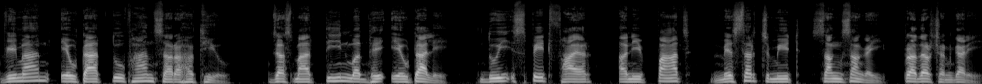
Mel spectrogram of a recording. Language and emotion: Nepali, neutral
